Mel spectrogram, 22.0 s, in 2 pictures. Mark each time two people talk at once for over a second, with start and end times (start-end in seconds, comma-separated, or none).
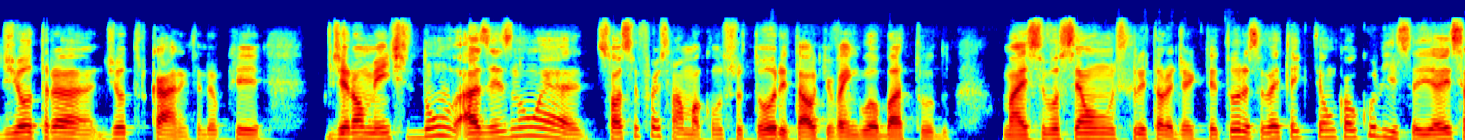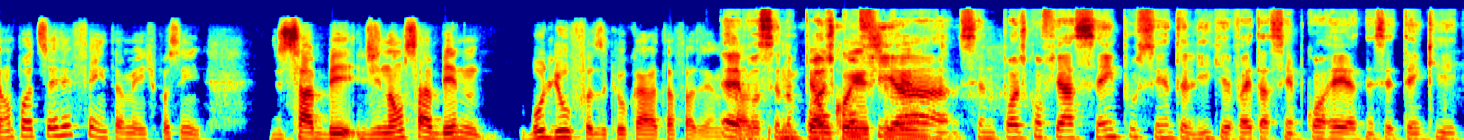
16.4-18.1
